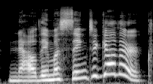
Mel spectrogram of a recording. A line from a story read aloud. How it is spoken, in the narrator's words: cried the emperor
